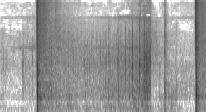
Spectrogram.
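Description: Reloadable consumer aerial firework shells firing: a sharp bang about a second in and another just before the end, with a smaller report around three seconds. Softer hissing and crackling fill the gap between them.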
